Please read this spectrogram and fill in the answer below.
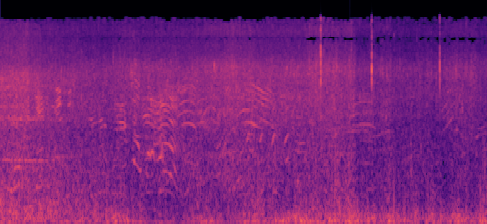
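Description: Wind rumbling on the microphone over small waves lapping the shore, with distant voices of swimmers calling out about two seconds in.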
